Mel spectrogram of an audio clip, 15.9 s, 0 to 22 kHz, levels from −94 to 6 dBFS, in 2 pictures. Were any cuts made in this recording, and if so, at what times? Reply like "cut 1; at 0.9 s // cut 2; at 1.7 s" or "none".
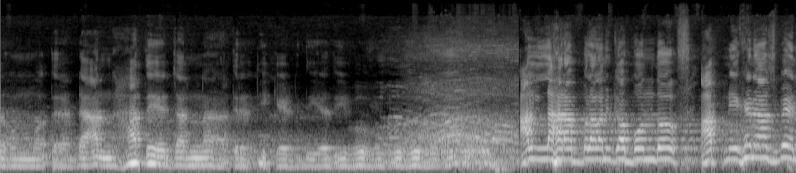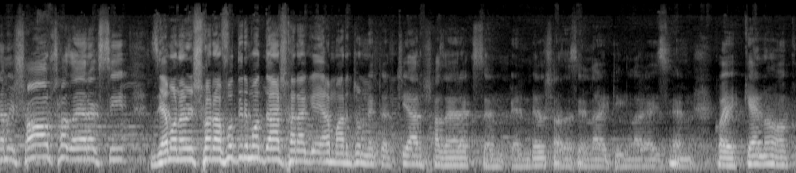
cut 1; at 5.1 s

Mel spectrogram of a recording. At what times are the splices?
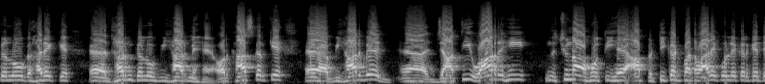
none

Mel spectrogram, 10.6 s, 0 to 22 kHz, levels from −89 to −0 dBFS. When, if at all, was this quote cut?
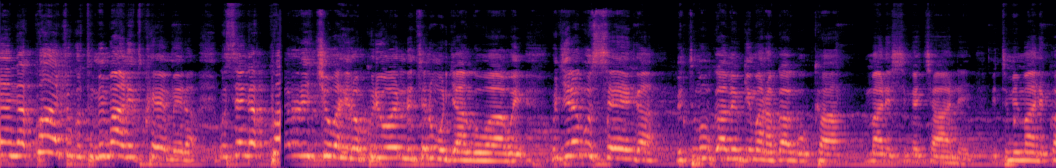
cut 1; at 2.8 s

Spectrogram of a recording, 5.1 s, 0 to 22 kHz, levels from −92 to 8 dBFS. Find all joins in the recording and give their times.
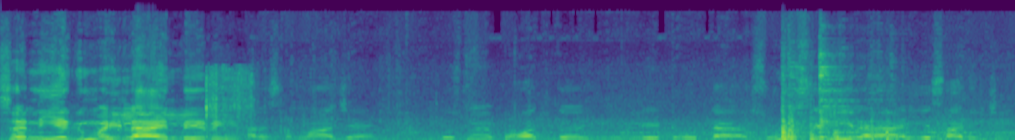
cut 1; at 1.2 s

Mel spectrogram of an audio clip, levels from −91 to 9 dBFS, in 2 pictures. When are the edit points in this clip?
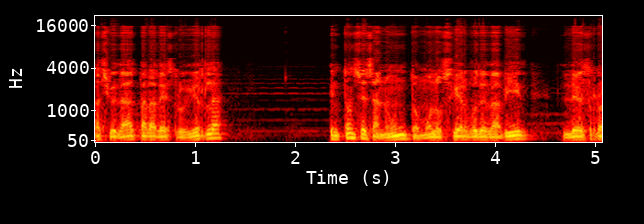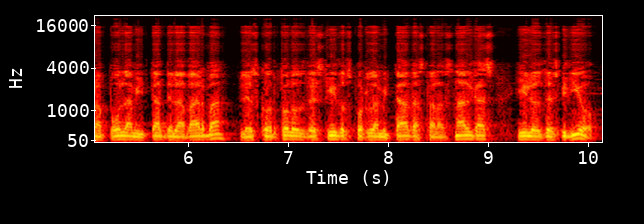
cut 1; at 3.5 s

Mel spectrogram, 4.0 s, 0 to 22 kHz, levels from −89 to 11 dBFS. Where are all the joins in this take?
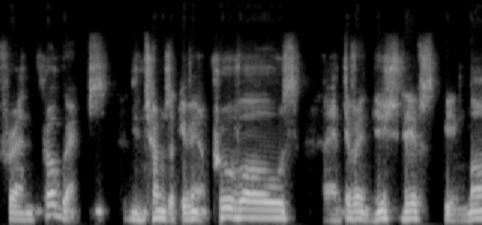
none

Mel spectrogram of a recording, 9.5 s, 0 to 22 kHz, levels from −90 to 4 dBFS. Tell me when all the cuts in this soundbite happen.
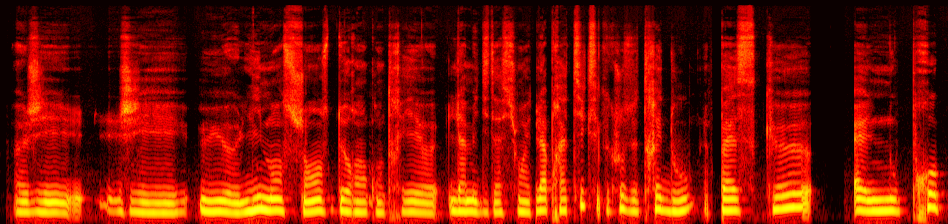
cut 1; at 5.4 s // cut 2; at 7.0 s

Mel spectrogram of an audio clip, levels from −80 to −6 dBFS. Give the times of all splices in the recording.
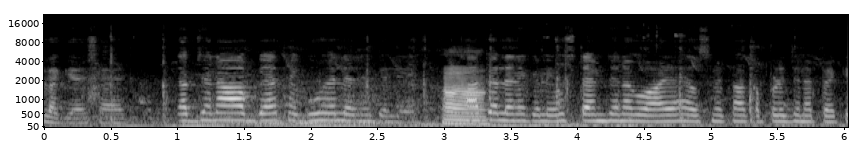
cut 1; at 1.1 s

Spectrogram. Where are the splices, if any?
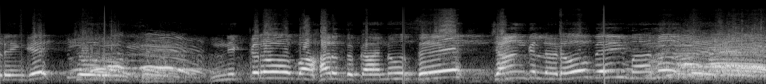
none

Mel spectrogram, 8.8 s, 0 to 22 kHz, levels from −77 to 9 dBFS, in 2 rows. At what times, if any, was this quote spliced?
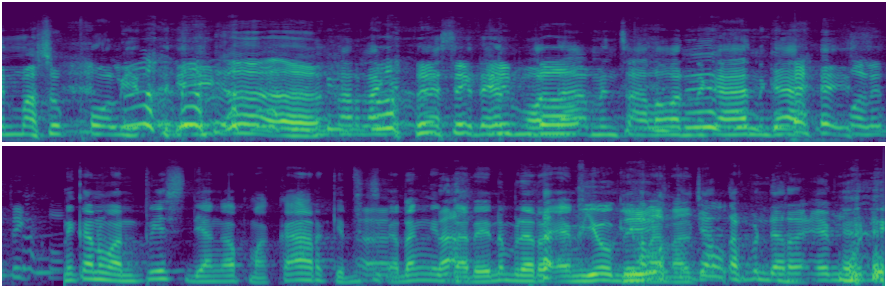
cut 1; at 4.5 s

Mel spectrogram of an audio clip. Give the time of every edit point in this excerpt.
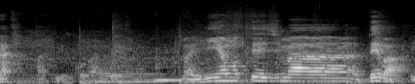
cut 1; at 1.8 s

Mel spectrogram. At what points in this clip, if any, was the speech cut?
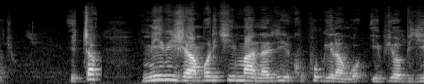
cut 1; at 1.0 s

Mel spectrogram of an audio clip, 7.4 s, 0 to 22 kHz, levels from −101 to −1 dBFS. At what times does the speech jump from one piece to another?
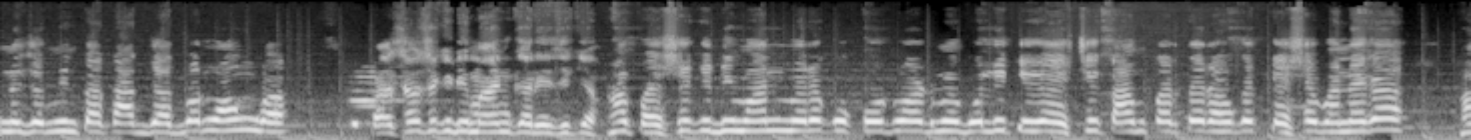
none

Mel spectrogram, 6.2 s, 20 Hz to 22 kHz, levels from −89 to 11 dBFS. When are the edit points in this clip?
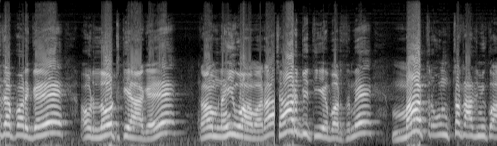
cut 1; at 3.4 s

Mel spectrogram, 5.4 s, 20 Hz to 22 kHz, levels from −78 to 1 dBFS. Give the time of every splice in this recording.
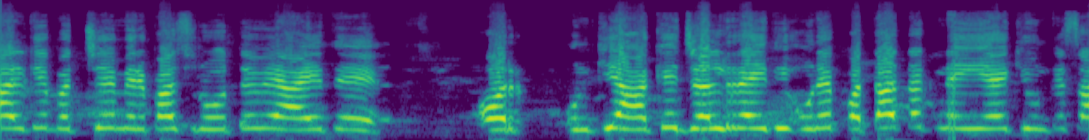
none

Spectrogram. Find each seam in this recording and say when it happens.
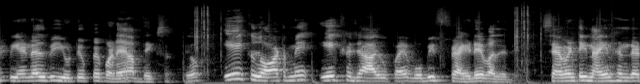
cut 1; at 2.1 s // cut 2; at 5.3 s

